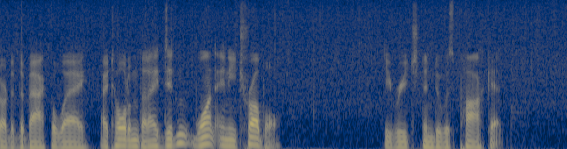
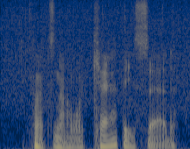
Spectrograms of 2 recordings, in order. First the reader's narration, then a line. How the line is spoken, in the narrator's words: he muttered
